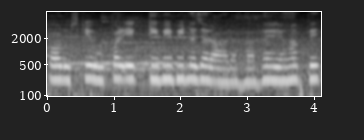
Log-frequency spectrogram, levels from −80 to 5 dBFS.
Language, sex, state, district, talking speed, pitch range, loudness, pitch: Hindi, female, Bihar, Katihar, 175 wpm, 220-235 Hz, -14 LUFS, 230 Hz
